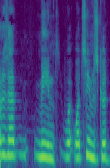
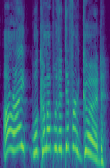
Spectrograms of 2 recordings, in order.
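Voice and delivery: mock acquiescence; 9 semitones higher than usual. Imagined reply of the men.

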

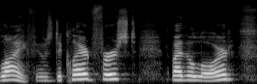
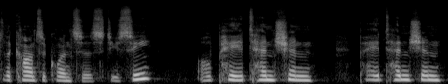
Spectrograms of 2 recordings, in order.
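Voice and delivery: much softer, earnest warning; soft urgent plea; 8 dB quieter than usual. Real, not acted. Pastor softly urging the congregation, hushed earnest plea. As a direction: lean in and plead quietly. Preacher pleads softly after climax.

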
